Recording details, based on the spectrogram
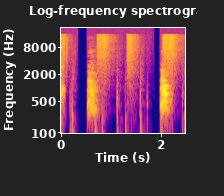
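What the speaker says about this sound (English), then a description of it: "Now I have 3 more dogs." Several tamed dogs in Minecraft bark in short, sharp bursts, two louder barks separated by quieter yips and whimpers, close and distinct with silent gaps between.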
